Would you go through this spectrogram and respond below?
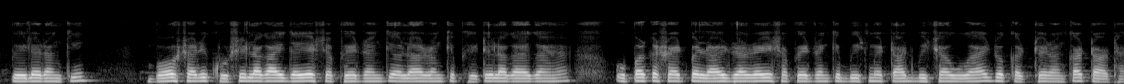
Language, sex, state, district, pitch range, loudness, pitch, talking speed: Hindi, male, Bihar, Sitamarhi, 145-155 Hz, -16 LUFS, 150 Hz, 230 wpm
